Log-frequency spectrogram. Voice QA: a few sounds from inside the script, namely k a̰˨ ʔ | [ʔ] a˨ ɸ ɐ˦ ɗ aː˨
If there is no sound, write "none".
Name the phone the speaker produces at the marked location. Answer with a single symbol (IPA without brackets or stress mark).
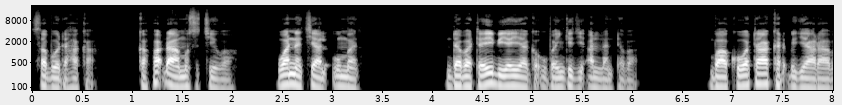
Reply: k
